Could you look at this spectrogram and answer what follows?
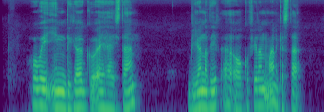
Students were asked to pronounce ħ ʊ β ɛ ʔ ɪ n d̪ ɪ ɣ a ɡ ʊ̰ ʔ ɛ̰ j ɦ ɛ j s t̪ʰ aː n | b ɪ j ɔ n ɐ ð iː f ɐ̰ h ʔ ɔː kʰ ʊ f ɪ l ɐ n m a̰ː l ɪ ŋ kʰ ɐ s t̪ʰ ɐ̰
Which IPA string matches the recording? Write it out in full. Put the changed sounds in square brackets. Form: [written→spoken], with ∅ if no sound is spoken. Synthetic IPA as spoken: [ħ→h] ʊ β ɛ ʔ ɪ n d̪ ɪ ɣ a ɡ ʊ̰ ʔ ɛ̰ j ɦ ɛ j s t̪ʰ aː n | b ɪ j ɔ n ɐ ð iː f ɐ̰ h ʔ ɔː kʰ ʊ f ɪ l ɐ n m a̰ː l ɪ ŋ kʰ ɐ s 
